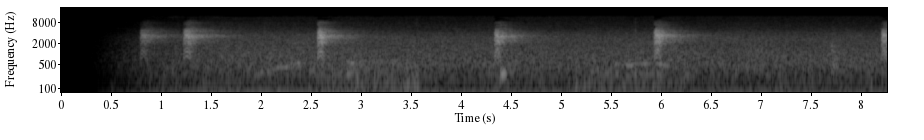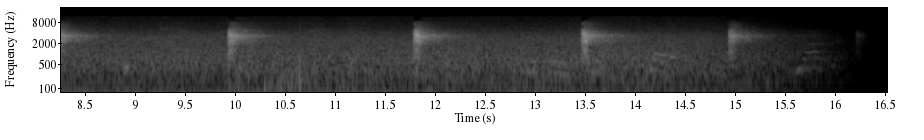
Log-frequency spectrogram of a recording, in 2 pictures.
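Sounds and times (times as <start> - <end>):
steady hiss: 0.4 - 16.2
Oriental dollarbird calls in Tottori: 0.8 - 1.8, 2.4 - 3.0, 4.2 - 5.0, 5.7 - 6.5, 8.1 - 8.8, 9.9 - 10.4, 11.7 - 12.3, 13.4 - 14.0.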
